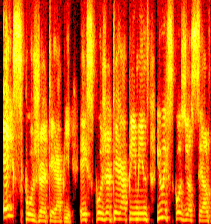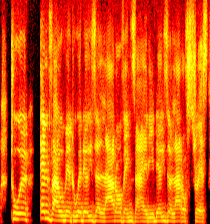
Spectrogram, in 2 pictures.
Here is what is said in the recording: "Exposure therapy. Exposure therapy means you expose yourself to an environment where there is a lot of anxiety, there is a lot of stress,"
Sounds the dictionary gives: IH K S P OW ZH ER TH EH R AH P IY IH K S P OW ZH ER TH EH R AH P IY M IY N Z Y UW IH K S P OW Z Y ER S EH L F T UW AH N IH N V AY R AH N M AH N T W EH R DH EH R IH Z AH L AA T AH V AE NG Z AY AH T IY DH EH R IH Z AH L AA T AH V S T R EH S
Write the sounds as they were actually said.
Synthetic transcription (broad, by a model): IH K S P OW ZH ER T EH R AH P IY IH K S P OW ZH ER T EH R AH P IY M IY N Z Y UW IH K S P OW Z Y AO S EH L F T UW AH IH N V AY R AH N M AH N T W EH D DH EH R IH Z AH L AA T AH V AE NG Z AY AH T IY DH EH R IH Z AH L AA T AH V S T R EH S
